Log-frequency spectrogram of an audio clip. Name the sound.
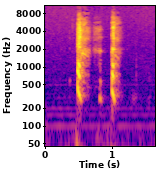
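coughing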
